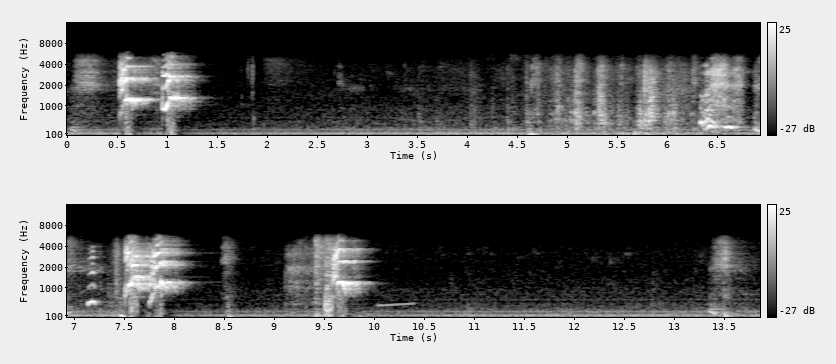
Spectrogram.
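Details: Josie, a papillon dog, frightened by a colander, gives sharp high yips and barks in short bursts: a pair near the start, a scattered softer run midway, then two loud yips later and a faint one at the end, over a steady low hum.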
